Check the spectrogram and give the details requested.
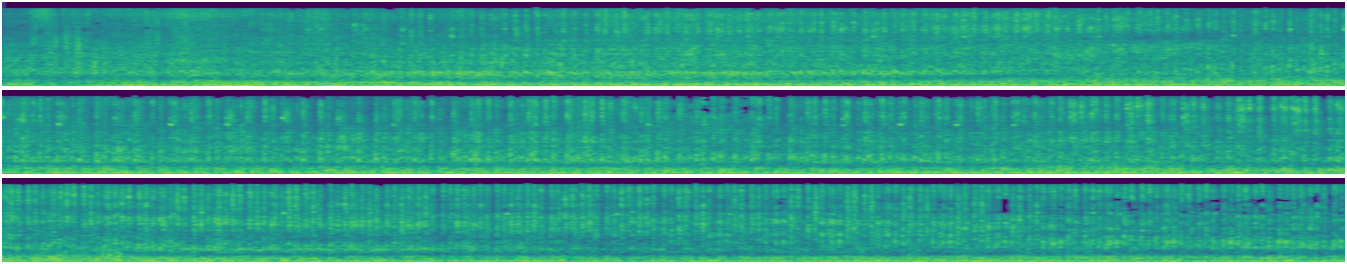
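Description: Car engines idling steadily, a low rumble under constant hiss, with the lowest rumble heaviest in the first few seconds.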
